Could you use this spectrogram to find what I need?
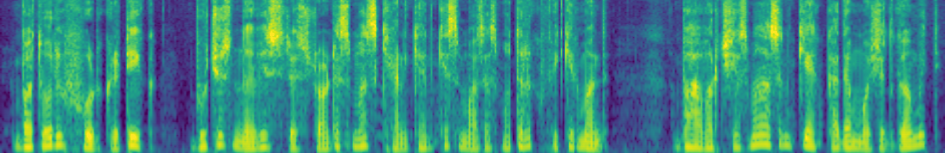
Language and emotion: Kashmiri, fearful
